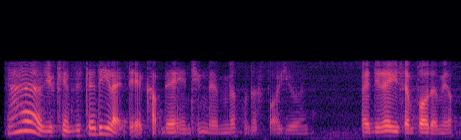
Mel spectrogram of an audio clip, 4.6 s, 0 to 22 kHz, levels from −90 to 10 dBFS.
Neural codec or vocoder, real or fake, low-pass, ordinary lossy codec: codec, 16 kHz, 0.9 kbps, LongCat-Audio-Codec; fake; 3.6 kHz; none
